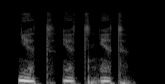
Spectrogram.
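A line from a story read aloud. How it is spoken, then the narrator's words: Disbelieving whisper. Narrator (Russian): зашептала, отказываясь верить в то, что вижу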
